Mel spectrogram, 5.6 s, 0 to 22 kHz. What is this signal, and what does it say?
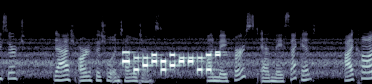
Multi-frequency trunk signalling (R1, as on North American trunks), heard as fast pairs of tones, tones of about 70 ms, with speech in English. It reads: KP 459286647 ST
